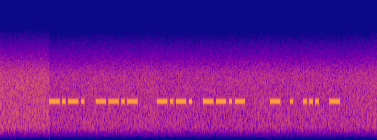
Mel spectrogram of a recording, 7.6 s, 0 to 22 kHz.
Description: Morse code, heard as a keyed tone, hand-sent with a paddle, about 20 wpm, 1120 Hz, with radio static. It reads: CQ CQ TEST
